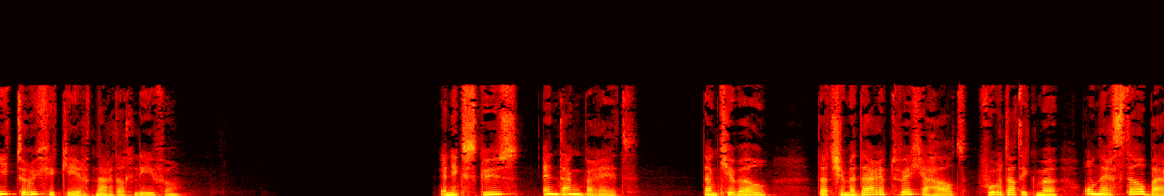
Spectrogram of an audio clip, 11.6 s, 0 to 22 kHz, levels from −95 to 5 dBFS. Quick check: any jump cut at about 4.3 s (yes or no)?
yes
